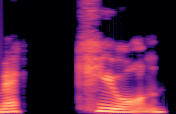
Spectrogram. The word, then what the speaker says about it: McKeown: I think I butchered his last name. McKeown.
